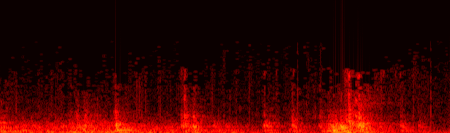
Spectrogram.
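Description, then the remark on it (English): A door at the back of a huge abandoned warehouse is slowly pulled open with a few scraping, creaking bursts that swell toward the end. It is fairly quiet, with no voices. “I pulled open the door. Slowly.”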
